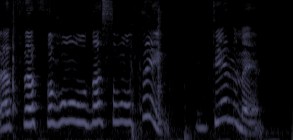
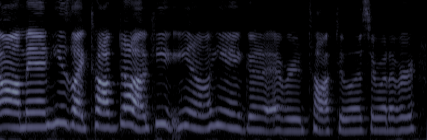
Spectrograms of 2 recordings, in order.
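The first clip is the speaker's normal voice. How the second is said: plain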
